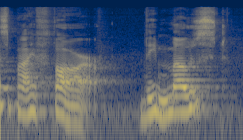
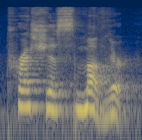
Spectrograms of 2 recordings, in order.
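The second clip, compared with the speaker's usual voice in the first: ordinary talk, nothing marked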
